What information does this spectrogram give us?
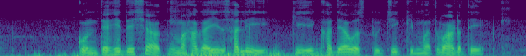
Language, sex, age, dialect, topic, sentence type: Marathi, male, 25-30, Northern Konkan, banking, statement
